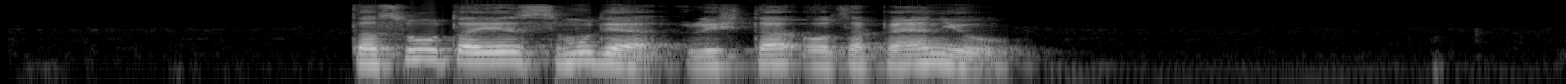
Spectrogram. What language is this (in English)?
Dameli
